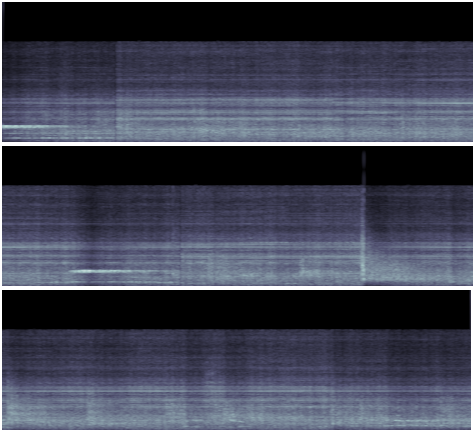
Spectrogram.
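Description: Ice hockey skates scrape on ice in a large echoing rink.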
